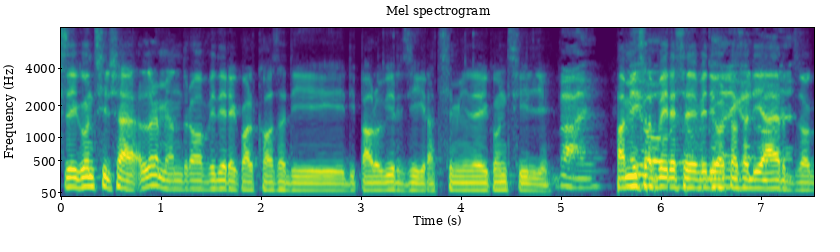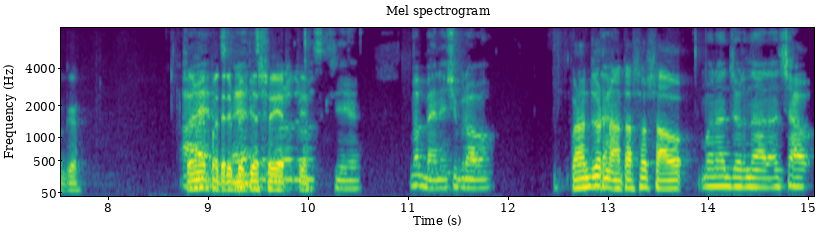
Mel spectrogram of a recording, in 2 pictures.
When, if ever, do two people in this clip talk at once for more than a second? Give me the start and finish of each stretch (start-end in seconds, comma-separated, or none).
5.6-7.3, 8.7-10.1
